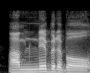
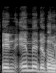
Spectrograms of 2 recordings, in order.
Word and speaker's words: inimitable: I mean, I literally was baffled, but that last word was like omnibitable or something. See, I think that's how you said it. I can't remember what the real word is. Inimitable.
